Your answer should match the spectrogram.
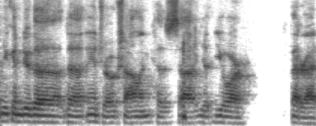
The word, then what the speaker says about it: Shailin: Welcome to the Programmatic Sensei's Corner, Shailin. That's how you pronounce it, right? Did I butcher it already? Shailin.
